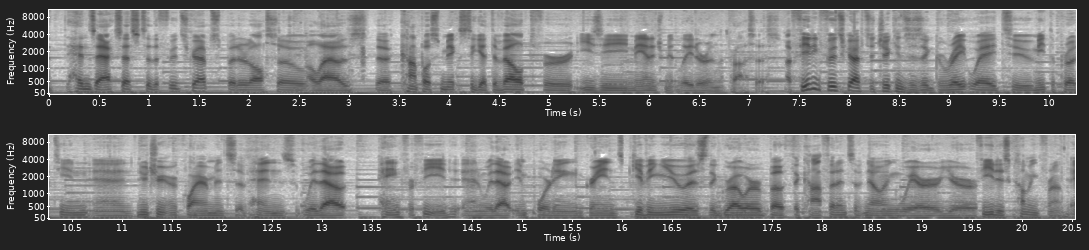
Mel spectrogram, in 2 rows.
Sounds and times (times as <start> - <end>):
Music: 0.0 - 20.5
Speech: 0.0 - 20.5.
